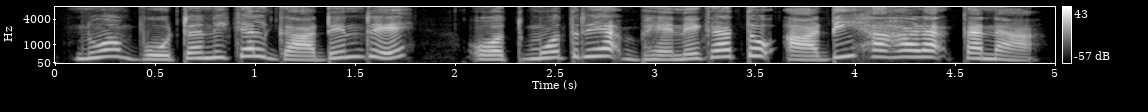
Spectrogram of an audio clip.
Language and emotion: Santali, surprised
